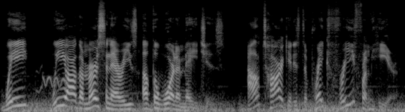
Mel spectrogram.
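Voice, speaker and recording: A man puts on a gruff character voice, pitched high for a man, at a moderate pace. Clear background noise runs underneath. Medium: video game. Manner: blunt, gruff, swearing.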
